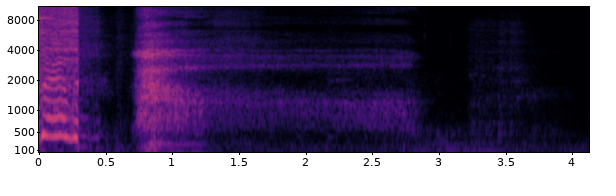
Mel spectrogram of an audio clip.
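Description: A man's long, heavy sigh about a second in, fading out gradually, after the last moment of a held sung note is cut off abruptly.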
